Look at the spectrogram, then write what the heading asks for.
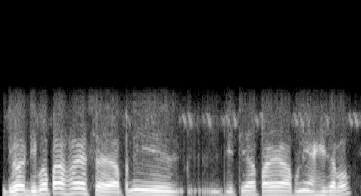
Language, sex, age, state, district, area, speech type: Assamese, male, 18-30, Assam, Golaghat, rural, conversation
